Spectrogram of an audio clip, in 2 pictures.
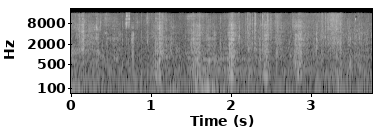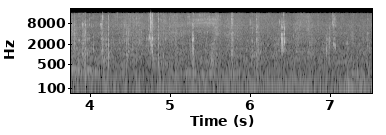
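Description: Close-miked chewing of soft squid, with scattered short wet mouth clicks and smacks at irregular intervals.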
